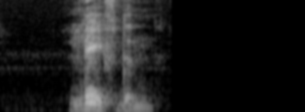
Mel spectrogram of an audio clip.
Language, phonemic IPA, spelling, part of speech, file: Dutch, /ˈlefdə(n)/, leefden, verb, Nl-leefden.ogg
- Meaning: inflection of leven: 1. plural past indicative 2. plural past subjunctive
